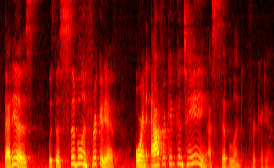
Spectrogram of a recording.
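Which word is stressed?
affricate. The word affricate is stressed more than others. The listener can hear what is new in the second part. The speaker calls it right. "So the correct way"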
